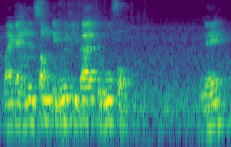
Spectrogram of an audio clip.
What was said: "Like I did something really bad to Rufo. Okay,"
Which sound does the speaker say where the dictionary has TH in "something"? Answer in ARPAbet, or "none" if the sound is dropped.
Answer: T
